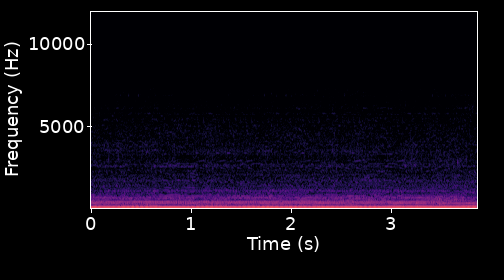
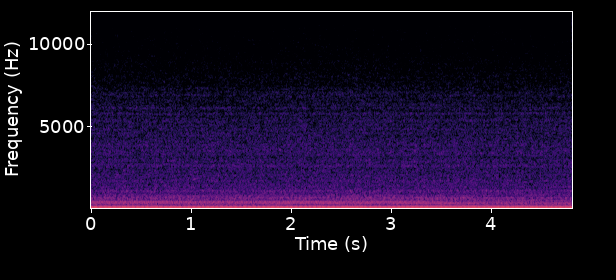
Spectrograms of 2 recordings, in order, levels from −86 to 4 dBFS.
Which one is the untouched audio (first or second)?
second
